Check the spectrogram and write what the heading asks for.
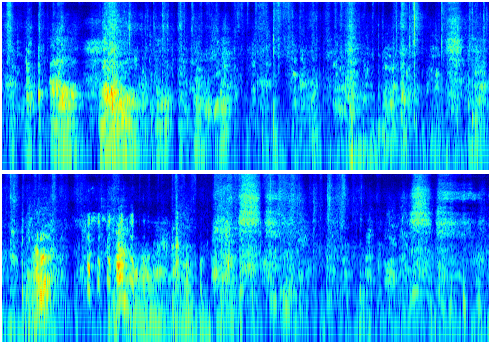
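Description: Several Neapolitan mastiffs wrestling and vocalizing in irregular bursts, loudest about a second in and again around eight to nine seconds in, with scuffling thuds between.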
